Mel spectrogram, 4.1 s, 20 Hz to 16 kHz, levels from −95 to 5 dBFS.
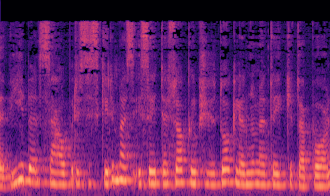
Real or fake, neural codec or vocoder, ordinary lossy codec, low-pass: fake; vocoder, 44.1 kHz, 128 mel bands, Pupu-Vocoder; MP3, 48 kbps; 14.4 kHz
